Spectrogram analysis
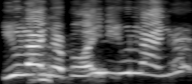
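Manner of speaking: high mock Cork accent, singsong on You Langer; a hammed-up Cork lad jeering You Langer, boy. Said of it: "That's how they speak, real high pitched".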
